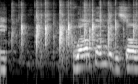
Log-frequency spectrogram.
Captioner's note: clapping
